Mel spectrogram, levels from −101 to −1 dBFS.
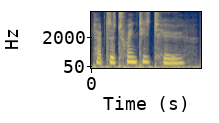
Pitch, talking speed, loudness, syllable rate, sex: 210 Hz, 165 wpm, -18 LUFS, 5.6 syllables/s, female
